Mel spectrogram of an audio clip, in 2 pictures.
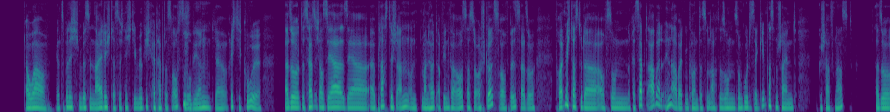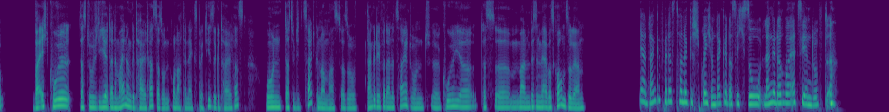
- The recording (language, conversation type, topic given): German, podcast, Wie würzt du, ohne nach Rezept zu kochen?
- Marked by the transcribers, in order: chuckle; laughing while speaking: "durfte"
